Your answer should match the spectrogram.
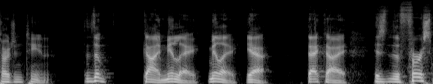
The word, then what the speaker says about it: Milei: Chile rhymes with Milei.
